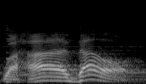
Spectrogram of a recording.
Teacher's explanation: Kemudian ada dzal, ya di situ harusnya panjang 2 harokat, tapi karena bertemu dengan alif lam komariah setelahnya, ya dza-nya langsung masuk ke huruf alif lam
